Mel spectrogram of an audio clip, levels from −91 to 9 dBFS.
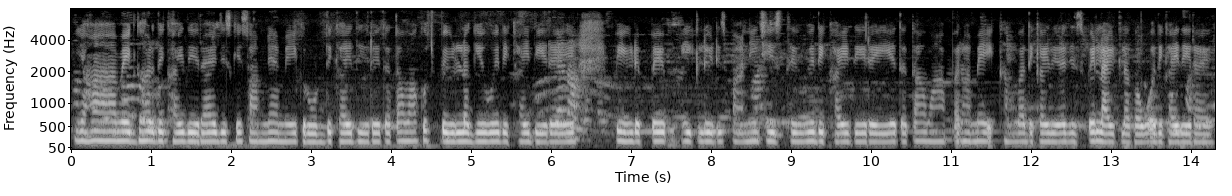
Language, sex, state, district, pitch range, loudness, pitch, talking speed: Chhattisgarhi, female, Chhattisgarh, Korba, 185-195 Hz, -16 LUFS, 185 Hz, 245 wpm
